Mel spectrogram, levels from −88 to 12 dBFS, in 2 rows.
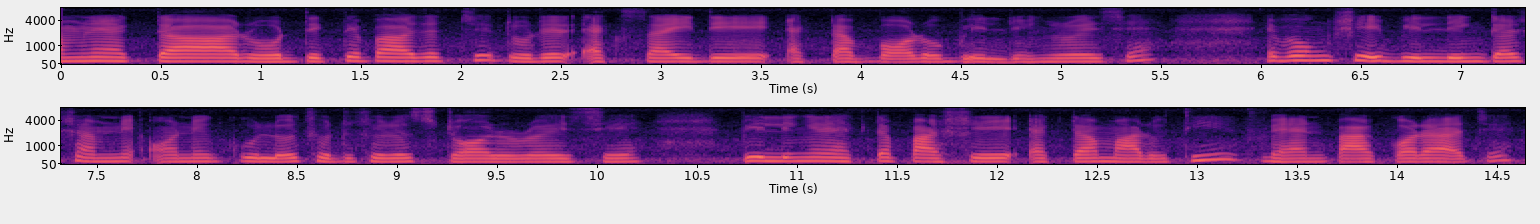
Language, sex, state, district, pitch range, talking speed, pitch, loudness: Bengali, female, West Bengal, Kolkata, 170-195 Hz, 135 wpm, 180 Hz, -26 LUFS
